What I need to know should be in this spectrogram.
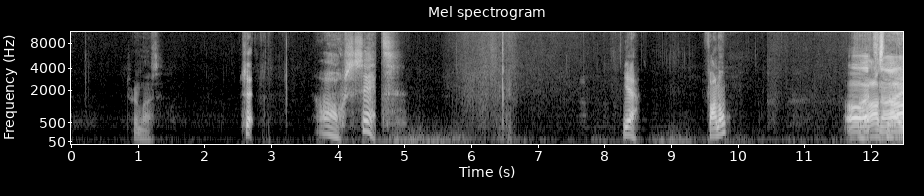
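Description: A man calls out with animation nearby.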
